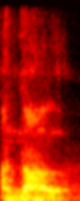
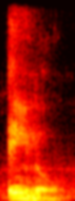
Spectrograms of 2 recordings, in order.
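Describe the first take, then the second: First: It is pronounced like the Spanish word. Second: It is pronounced like the English word. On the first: "But I think you pronounce it anal, which anal means anal in Spanish" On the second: "I read it A N A L, and that for me is anal"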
